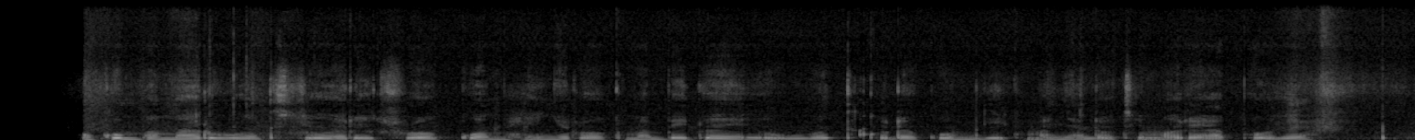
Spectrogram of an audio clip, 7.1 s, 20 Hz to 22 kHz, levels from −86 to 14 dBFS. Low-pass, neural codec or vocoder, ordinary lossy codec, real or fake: none; vocoder, 44.1 kHz, 128 mel bands, Pupu-Vocoder; none; fake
